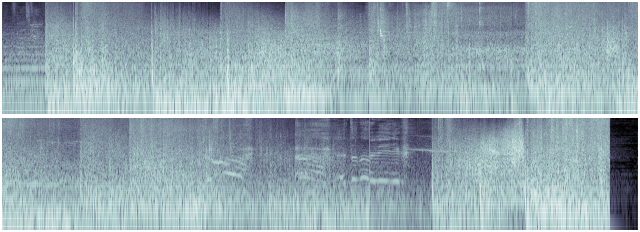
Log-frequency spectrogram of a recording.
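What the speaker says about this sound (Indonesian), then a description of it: "Serangan bertubi-tubi dari artileri berat Jerman masih cukup jauh dari lokasi parit." Heavy German artillery barrage on a distant battlefield near trenches, a dense continuous roar of deep booms and blasts layered over each other. Indistinct voices surface in the din before a brief drop near the end.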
